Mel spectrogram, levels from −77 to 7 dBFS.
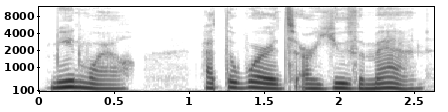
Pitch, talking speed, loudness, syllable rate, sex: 190 Hz, 180 wpm, -16 LUFS, 5.5 syllables/s, female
